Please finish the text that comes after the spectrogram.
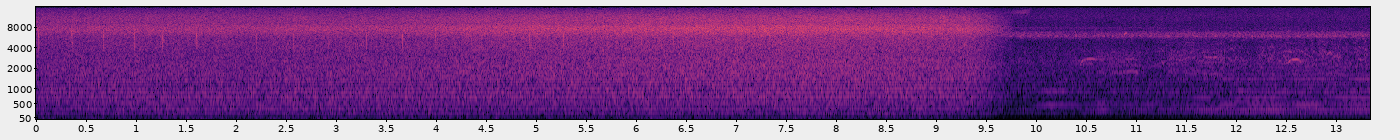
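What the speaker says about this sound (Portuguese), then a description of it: "fomos até a base de uma cachoeira com um formato peculiar" A waterfall pours into a base of folded rock, a loud, steady roar of rushing water that drops away abruptly near the end, leaving quieter water sound with faint background tones.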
